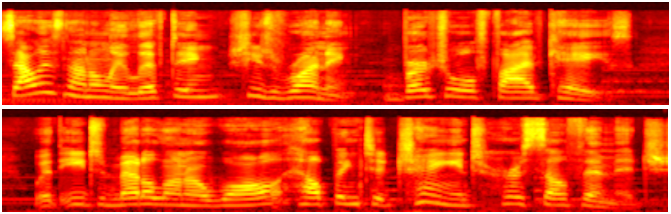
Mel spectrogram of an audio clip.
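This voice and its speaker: Speech moves at a moderate pace with ordinary pitch variation. Music plays in the background. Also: woman, fairly high pitch for a woman. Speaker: news reporter. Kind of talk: TV news feature narration.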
